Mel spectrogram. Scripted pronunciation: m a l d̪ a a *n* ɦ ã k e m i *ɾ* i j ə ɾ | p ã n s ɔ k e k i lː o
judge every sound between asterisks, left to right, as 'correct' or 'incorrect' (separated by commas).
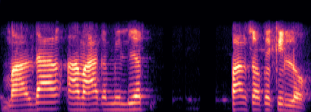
incorrect, incorrect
